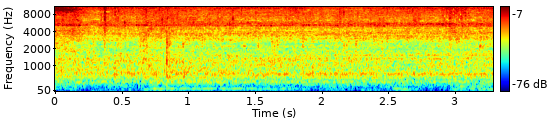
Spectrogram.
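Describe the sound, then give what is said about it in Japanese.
Running tap water rinsing dishes after detergent washing, a steady, continuous hiss that stays even and unbroken throughout, with no talk. “洗剤で、えー、洗う作業は終わりましてあとはすすぎになります”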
